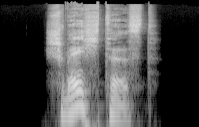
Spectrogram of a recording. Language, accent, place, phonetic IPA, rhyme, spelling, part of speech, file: German, Germany, Berlin, [ˈʃvɛçtəst], -ɛçtəst, schwächtest, verb, De-schwächtest.ogg
- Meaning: inflection of schwächen: 1. second-person singular preterite 2. second-person singular subjunctive II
